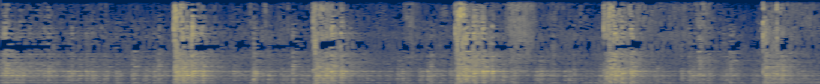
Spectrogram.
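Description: Heavy iron barbell plates knocking down on the gym floor at the bottom of each touch-and-go deadlift rep, five times about two seconds apart, each knock with a short rattle and ring.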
